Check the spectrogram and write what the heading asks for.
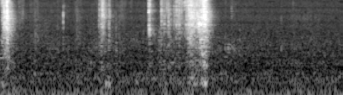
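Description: Gift-wrapping paper on a box rustling and tearing in a few short bursts as a small child picks at it, the longest burst a little past halfway.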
